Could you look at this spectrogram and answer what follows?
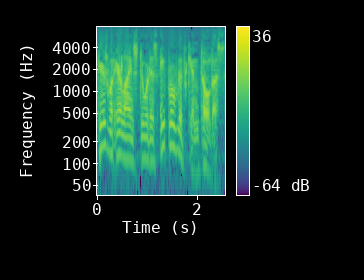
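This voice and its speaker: A man's voice: medium pitch, wildly swooping pitch, brisk, background noise. A man reading a scripted 1970s radio advertisement as announcer. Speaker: commercial announcer. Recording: dull old radio broadcast recording.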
